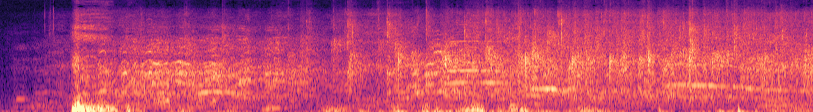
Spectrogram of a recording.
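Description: A sudden burst of applause from a group for an answer, dense steady clapping that starts sharply and continues throughout, with some chuckles and laughter mixed in.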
